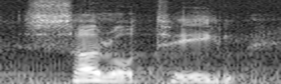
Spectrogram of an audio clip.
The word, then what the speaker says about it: subtlety: i just read subtlety if you really try to pronounce it the way it's written in our king james bible you'd probably be saying a word that you're not used to saying but actually we pronounce it subtlety and if you look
